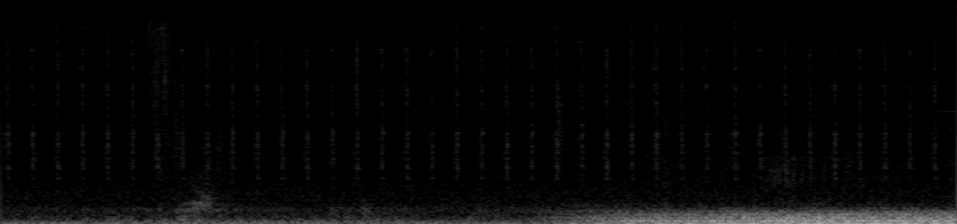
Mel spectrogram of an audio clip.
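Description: Steady ticking of a clock, about four ticks a second, over a low rumbling drone that swells from about halfway through and grows loud by the end.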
